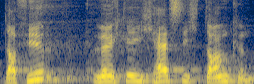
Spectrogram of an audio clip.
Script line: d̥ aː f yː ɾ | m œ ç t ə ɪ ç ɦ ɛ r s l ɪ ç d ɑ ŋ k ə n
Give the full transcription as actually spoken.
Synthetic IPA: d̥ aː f yː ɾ | m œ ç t ə ɪ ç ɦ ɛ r s l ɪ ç d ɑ ŋ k ə n

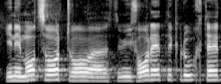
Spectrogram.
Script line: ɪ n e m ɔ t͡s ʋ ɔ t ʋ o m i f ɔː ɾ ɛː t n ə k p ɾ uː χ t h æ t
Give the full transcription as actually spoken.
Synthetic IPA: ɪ n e m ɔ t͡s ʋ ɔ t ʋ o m i f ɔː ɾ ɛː t n ə k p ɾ uː χ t h ɛ t

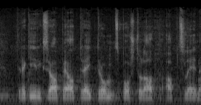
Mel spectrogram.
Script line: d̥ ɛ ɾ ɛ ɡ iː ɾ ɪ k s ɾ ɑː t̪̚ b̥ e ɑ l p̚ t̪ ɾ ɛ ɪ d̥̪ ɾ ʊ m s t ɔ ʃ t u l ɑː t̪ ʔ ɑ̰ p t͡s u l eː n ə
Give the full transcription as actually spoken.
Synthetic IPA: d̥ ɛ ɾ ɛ ɡ iː ɾ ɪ k s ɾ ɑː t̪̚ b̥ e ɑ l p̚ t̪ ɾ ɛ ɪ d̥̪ ɾ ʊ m s p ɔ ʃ t u l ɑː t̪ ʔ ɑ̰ p t͡s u l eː n ə

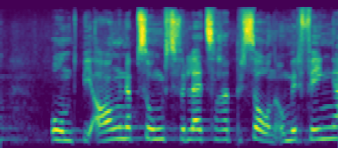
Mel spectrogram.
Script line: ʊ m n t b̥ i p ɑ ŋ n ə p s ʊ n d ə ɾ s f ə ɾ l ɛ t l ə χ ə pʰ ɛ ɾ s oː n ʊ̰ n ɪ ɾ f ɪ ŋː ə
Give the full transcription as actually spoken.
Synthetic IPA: ʊ n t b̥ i ʔ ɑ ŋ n ə p s ʊ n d ə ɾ s f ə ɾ l ɛ t͡s l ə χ ə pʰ ɛ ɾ s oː n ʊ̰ m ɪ ɾ f ɪ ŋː ə

